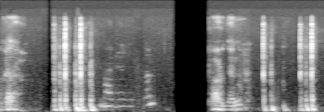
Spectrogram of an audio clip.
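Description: Faint computer keyboard typing, two short runs of quick key clicks about a second in and again near the end, picked up by a video-call microphone that cuts out to dead silence between them.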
